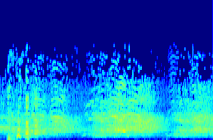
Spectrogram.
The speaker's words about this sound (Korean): 여러분, 박수 한번 주세요.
